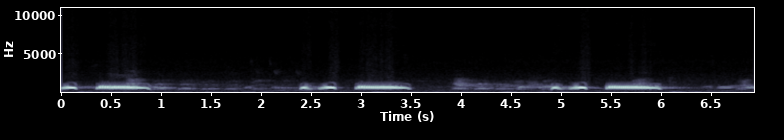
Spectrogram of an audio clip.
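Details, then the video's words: Spotted dove decoy cooing 'thúc gù' to rile rival males. A repeating pattern of two short rising hoots and one long, even croo, heard three times, with quiet wavering coos filling the gaps. "chim cu gáy thúc gù BÀi BẢn/ tiếng chim cu gáy kích bổi và mồi rất xiêng gáy"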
